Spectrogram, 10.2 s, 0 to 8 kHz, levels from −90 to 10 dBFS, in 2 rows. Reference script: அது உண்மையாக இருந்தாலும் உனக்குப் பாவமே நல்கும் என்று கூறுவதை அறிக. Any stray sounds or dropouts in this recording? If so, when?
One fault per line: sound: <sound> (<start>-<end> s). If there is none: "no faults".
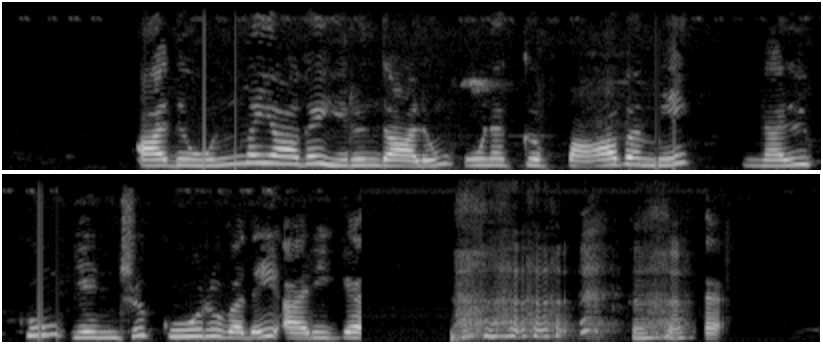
sound: laugh (7.9-9.5 s)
